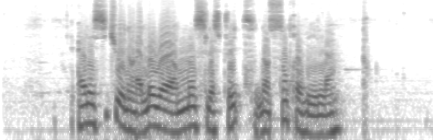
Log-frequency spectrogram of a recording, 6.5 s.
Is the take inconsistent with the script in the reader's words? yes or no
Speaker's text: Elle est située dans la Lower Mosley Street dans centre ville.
no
